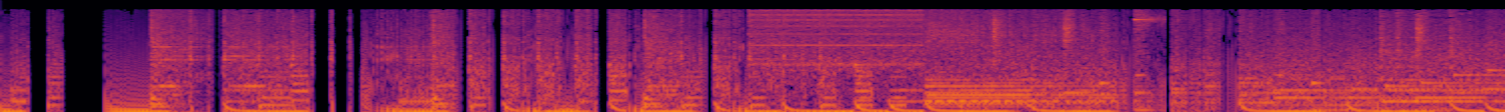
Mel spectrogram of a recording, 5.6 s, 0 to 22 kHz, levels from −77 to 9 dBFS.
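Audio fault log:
Throughout, low bit depth without dither: the audio was likely rounded to a 3-bit word with no dither, leaving only a handful of amplitude steps. Because the rounding error tracks the waveform rather than spreading as smooth hiss, it turns into a harsh, grainy distortion that shifts with every change in the sound, sitting nearly as loud as the signal itself. Quiet stretches collapse to silence or sputter as they flip between adjacent steps.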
